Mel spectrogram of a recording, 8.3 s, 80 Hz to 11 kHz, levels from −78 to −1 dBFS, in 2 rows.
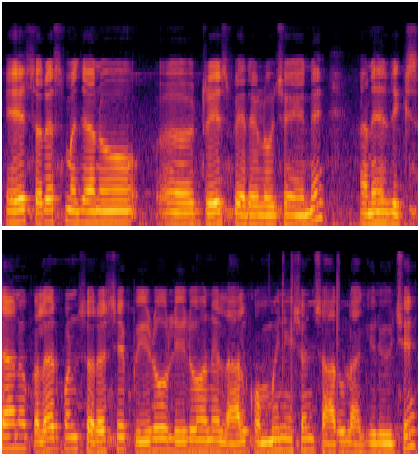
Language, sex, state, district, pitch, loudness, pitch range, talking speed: Gujarati, male, Gujarat, Gandhinagar, 145 Hz, -17 LUFS, 135-155 Hz, 175 wpm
